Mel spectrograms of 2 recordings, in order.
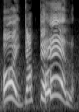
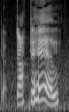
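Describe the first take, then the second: First: High, loud attention-getting call; sharp, raised call. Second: Said in the usual way. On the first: Acted. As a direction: shout to get the doctor's attention. Calling the unresponsive doctor.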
